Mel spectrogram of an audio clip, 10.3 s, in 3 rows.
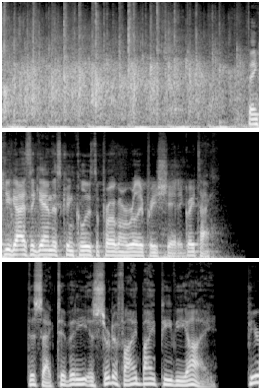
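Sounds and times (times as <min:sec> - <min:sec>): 
audience applause: 0:00.0 - 0:04.6
speech: 0:03.3 - 0:06.3, 0:07.2 - 0:10.2.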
